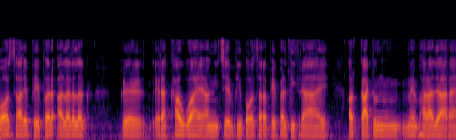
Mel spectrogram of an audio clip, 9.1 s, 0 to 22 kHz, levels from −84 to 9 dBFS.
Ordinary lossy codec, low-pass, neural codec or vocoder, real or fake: none; none; codec, 16 kHz, 4.8 kbps, FACodec; fake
